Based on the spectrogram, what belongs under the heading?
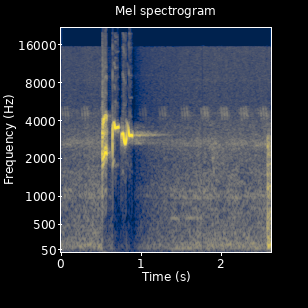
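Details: Sooty-headed bulbul song meant as a lure for other bulbuls: one brief, bright, bubbling phrase of three quick notes, then a thin fading tone and quiet, with a knock at the end.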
